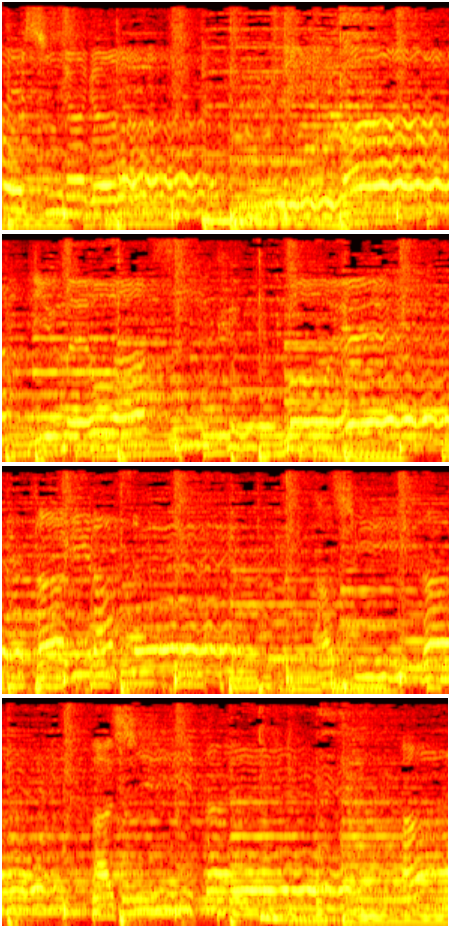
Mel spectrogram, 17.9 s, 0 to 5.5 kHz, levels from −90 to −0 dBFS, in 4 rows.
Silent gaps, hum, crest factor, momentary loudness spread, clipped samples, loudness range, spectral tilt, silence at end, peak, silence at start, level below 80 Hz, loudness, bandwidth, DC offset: none; none; 16 dB; 5 LU; under 0.1%; 3 LU; -8 dB/octave; 0 s; 0 dBFS; 0 s; -30 dBFS; -17 LUFS; 5.4 kHz; under 0.1%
